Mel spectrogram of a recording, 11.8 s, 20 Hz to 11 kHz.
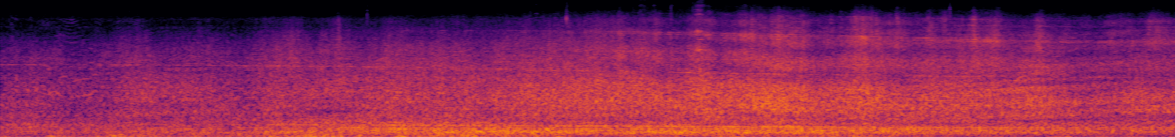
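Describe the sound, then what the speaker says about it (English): Airbus A321 airliner arriving at DFW Airport, a broad, steady engine roar from a distance that swells gradually and holds at full strength. "this is a flight that's coming in from Reagan Airport in Washington, flight 1579, an Airbus A321"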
